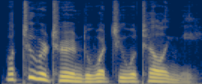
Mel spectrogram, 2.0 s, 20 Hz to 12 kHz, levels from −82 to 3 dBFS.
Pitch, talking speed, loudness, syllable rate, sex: 155 Hz, 265 wpm, -15 LUFS, 6.2 syllables/s, male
